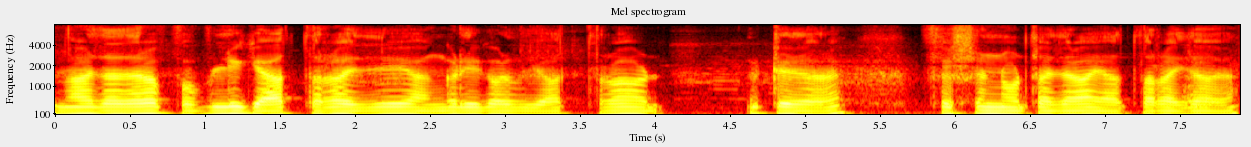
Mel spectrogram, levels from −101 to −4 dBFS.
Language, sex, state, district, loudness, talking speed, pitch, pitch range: Kannada, male, Karnataka, Raichur, -19 LUFS, 130 wpm, 105 Hz, 100-110 Hz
